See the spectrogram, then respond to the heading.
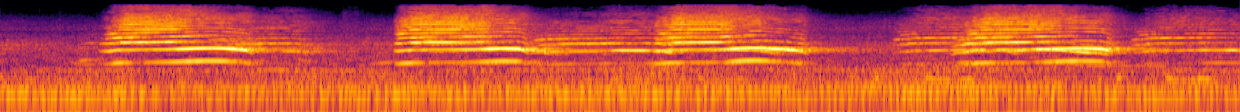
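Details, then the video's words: Peacock giving three loud, drawn-out wailing calls, each rich in harmonics with a slight upward bend, spaced about one and a half seconds apart, with faint background hum between them. "Peacock Call ~ PEACOCK Sounds | Peacock calls & peacock sounds"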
